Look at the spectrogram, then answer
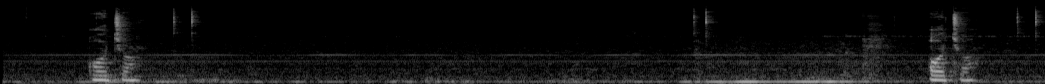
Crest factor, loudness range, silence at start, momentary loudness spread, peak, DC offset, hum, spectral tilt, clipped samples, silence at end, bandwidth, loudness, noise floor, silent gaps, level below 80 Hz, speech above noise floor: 24 dB; 18 LU; 0.05 s; 25 LU; -10 dBFS; under 0.1%; none; -4.5 dB/octave; under 0.1%; 0 s; 16.5 kHz; -31 LUFS; -53 dBFS; none; -60 dBFS; 26 dB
